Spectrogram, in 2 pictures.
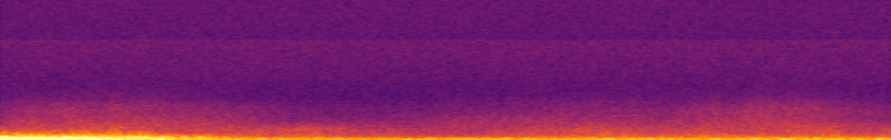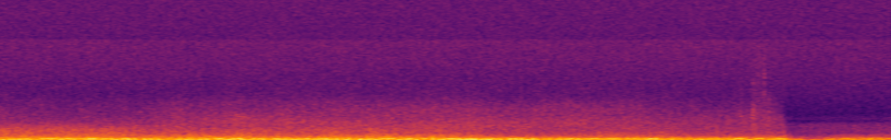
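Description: Water rushes and splashes along a moving ship's hull.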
